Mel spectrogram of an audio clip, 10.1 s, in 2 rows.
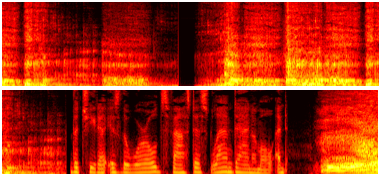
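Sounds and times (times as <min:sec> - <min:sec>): big cat roaring: 0:00.0 - 0:05.9, 0:09.2 - 0:10.0.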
